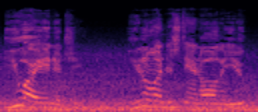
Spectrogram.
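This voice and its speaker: Loud background noise surrounds a man whose voice is recorded dry, with no echo. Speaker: spiritual coach. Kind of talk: casual vlog chat. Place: car. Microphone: phone near.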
